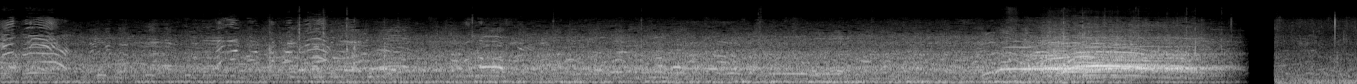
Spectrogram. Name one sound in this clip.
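A stadium crowd chants and cheers loudly around.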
